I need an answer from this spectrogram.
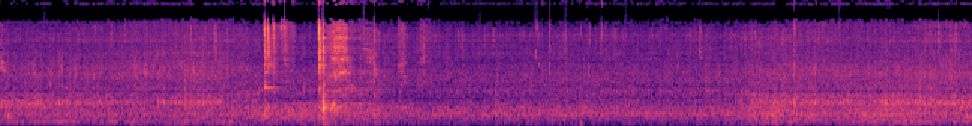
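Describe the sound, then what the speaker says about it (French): A spoon stirring marinated onions and carrots in a pot, soft scraping and shuffling with a brief clatter of utensils against the pot partway through. "Là on mélange bien."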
